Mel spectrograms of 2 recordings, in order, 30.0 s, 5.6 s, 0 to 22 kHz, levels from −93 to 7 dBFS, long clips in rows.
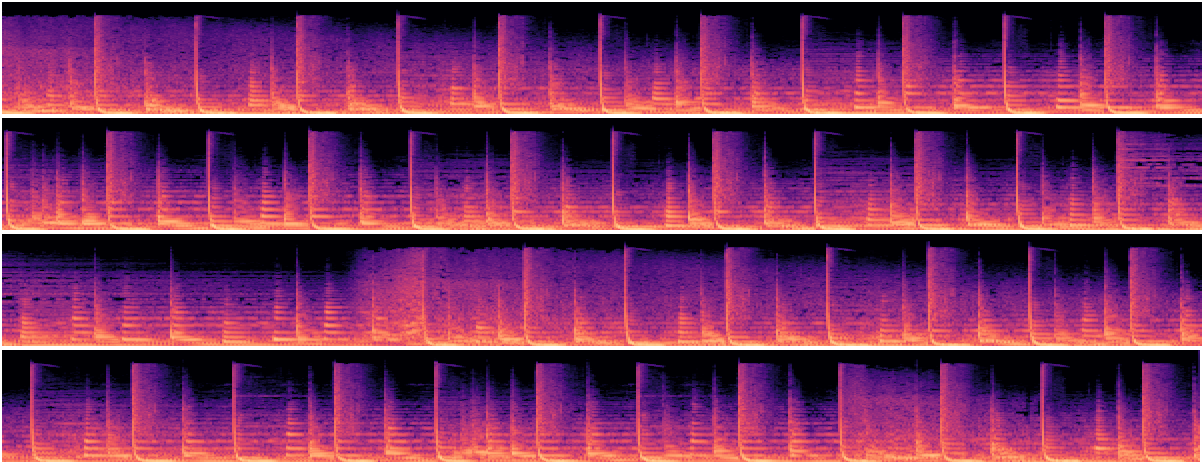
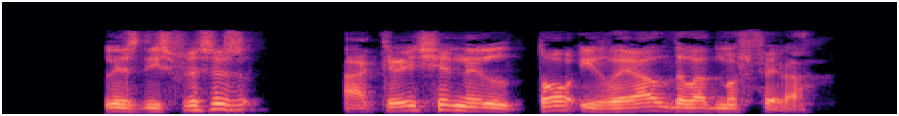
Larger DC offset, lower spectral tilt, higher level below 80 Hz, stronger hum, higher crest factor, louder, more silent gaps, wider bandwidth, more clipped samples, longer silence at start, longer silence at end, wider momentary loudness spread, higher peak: neither; first, -7 dB/octave vs -3.5 dB/octave; first, -14 dBFS vs -66 dBFS; neither; second, 10 dB vs 16 dB; first, -13 LUFS vs -17 LUFS; second, none vs 1.69-2.13 s, 3.29-3.35 s; first, 13 kHz vs 8 kHz; neither; second, 0 s vs 0.65 s; second, 0 s vs 0.55 s; second, 3 LU vs 9 LU; about the same, 0 dBFS vs -2 dBFS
